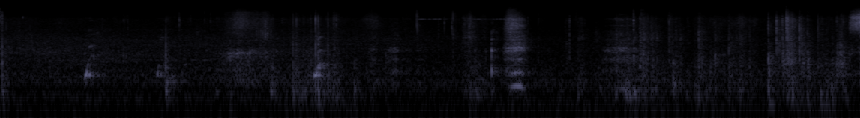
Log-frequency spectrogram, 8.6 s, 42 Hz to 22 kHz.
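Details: A female dilute calico Maine Coon kitten, born 4 November, gives short, abrupt "pan!" cries while excited during play, with people talking nearby.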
